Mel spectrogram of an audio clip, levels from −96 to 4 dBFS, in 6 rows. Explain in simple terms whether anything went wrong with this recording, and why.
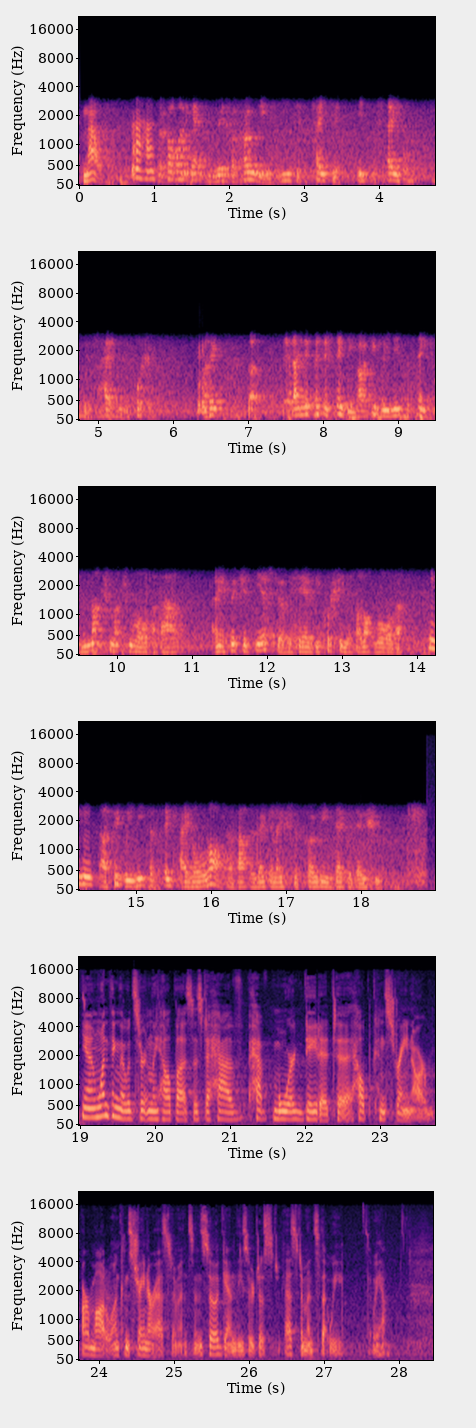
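Something did go wrong. The sender's clock ran faster than the receiver's, by about 4 percent. This is clock drift between sender and receiver. Audio kept arriving a little too quickly, so the receiver's waiting buffer kept filling up instead of staying level.

To cope, the receiver made repeated timing corrections from 0.16 s to 28.36 s. It kept trimming out tiny bits of sound to keep pace with the 104 percent rate. The trims come at uneven gaps, so the sound has slight hiccups.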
